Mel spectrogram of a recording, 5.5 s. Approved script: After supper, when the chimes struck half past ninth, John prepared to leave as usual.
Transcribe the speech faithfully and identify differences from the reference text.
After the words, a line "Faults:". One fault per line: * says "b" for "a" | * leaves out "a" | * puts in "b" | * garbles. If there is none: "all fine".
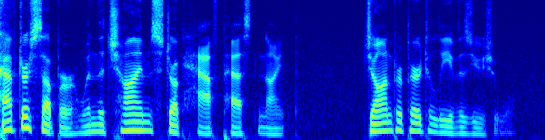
After supper, when the chimes struck half past ninth, John prepared to leave as usual.
Faults:
all fine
